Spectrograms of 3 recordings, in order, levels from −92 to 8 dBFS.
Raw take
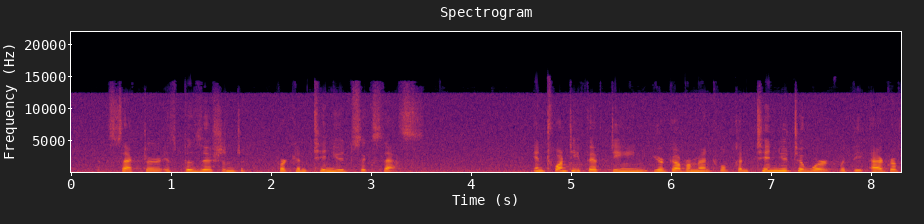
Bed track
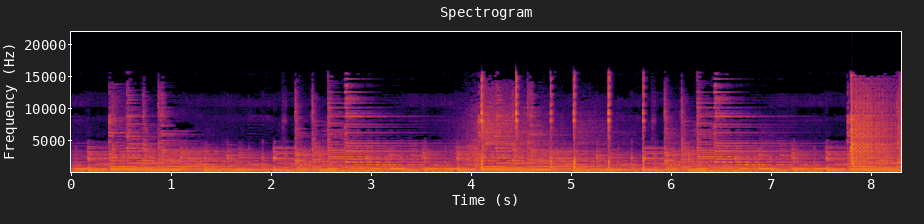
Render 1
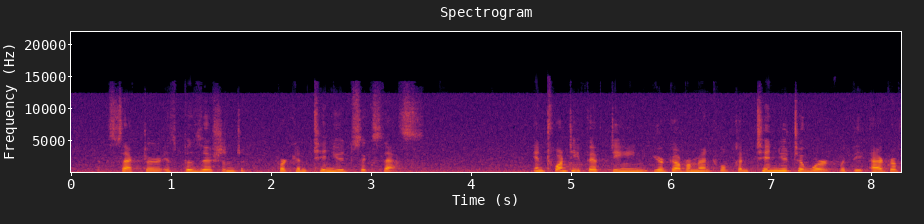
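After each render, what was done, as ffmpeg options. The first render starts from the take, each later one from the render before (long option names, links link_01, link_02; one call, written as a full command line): ffmpeg -i in.wav -af "afftdn=noise_reduction=7:noise_floor=-40" out.wav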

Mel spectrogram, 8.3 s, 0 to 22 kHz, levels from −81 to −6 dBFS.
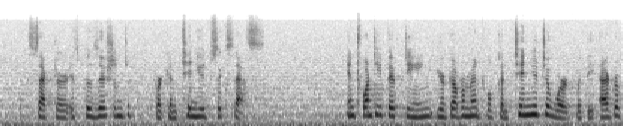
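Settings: ffmpeg -i in.wav -af "aecho=1:1:3.9:0.44" out.wav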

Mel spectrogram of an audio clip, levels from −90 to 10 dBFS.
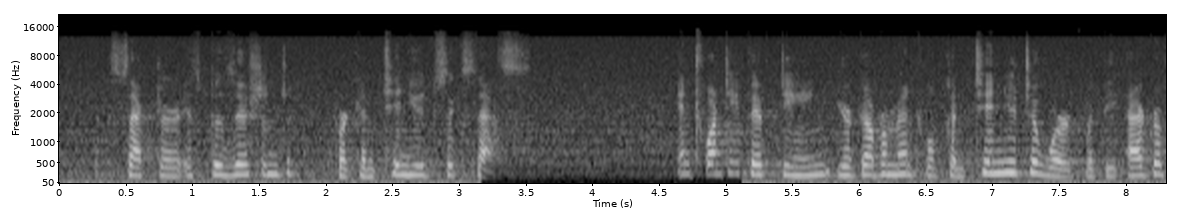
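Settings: ffmpeg -i in.wav -filter_complex "[0:a]asettb=1/sr,asplit=3[link_01][link_02][link_03];[link_01]atrim=end=3.154[link_04];[link_02]atrim=start=3.15:end=5.12,asetpts=PTS-STARTPTS,afade=type=in:duration=0.004:curve=qsin,afade=type=out:start_time=1.966:duration=0.004:curve=qsin,highpass=570[link_05];[link_03]atrim=start=5.116[link_06];[link_04][link_05]acrossfade=duration=0.004:curve1=hsin:curve2=qsin[link_07];[link_07][link_06]acrossfade=duration=0.004:curve1=qsin:curve2=hsin" out.wav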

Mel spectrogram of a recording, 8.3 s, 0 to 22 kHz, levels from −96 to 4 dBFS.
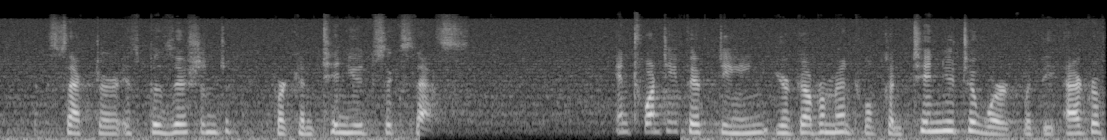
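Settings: ffmpeg -i in.wav -af "volume=2dB,alimiter=limit=-3dB:level=0:latency=1" out.wav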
